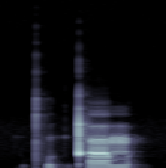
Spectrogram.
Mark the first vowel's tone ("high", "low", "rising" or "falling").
rising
